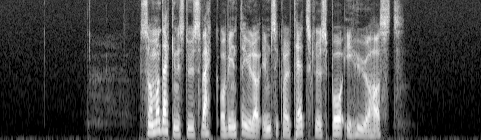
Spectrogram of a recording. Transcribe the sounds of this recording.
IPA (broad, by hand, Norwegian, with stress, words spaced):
ˈsɔməʁˌdɛkn̩ə ˈstʉːəs ˈʋɛk ˈoː ˈʋɪntəˌjʉːl ˈɑːʋ ˈyːmsə kʋɑl̩ˈteːt ˈskʁʉːs ˈpoː ˈiː ˈhʉ ˈoː ˈhɑst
